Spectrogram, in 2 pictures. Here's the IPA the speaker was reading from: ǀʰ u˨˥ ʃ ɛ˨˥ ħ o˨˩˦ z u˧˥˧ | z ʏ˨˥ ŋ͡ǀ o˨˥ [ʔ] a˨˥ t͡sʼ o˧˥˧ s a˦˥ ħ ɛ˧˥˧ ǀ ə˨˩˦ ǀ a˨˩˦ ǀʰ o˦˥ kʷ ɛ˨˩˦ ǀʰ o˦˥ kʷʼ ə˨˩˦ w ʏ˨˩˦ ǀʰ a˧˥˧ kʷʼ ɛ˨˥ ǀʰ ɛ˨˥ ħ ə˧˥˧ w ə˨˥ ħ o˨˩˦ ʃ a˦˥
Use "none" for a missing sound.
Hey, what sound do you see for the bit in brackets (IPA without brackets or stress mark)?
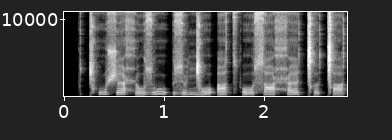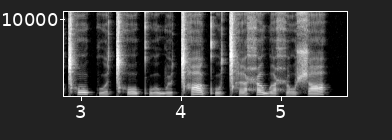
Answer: ʔ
